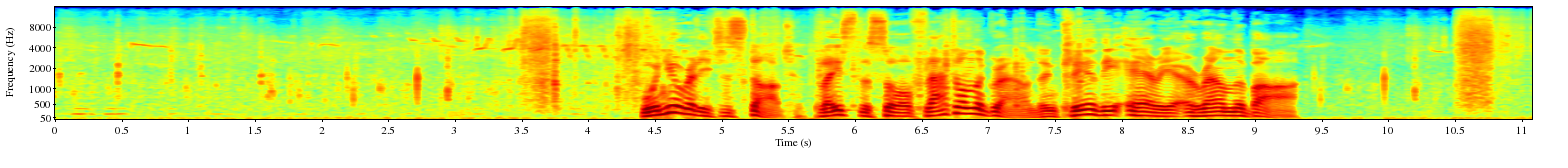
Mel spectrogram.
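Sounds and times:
footsteps in dry leaves: 0.0 - 6.2, 9.8 - 11.0
high bird chirps: 1.7 - 4.6.

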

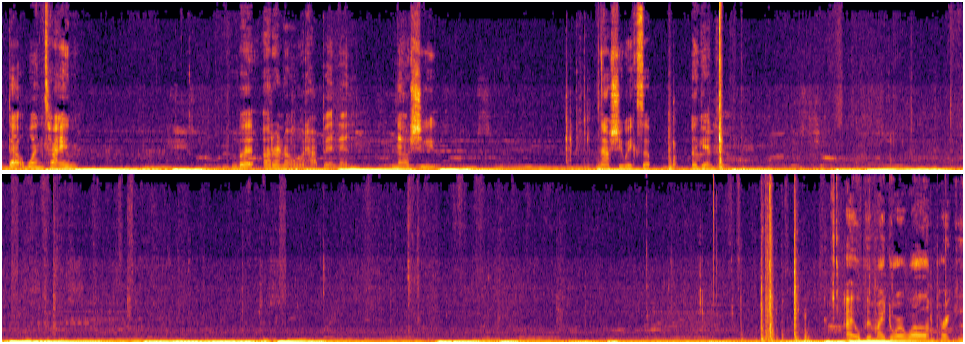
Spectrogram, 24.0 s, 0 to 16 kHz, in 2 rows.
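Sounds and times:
car engine rumbling: 0.0 - 24.0.

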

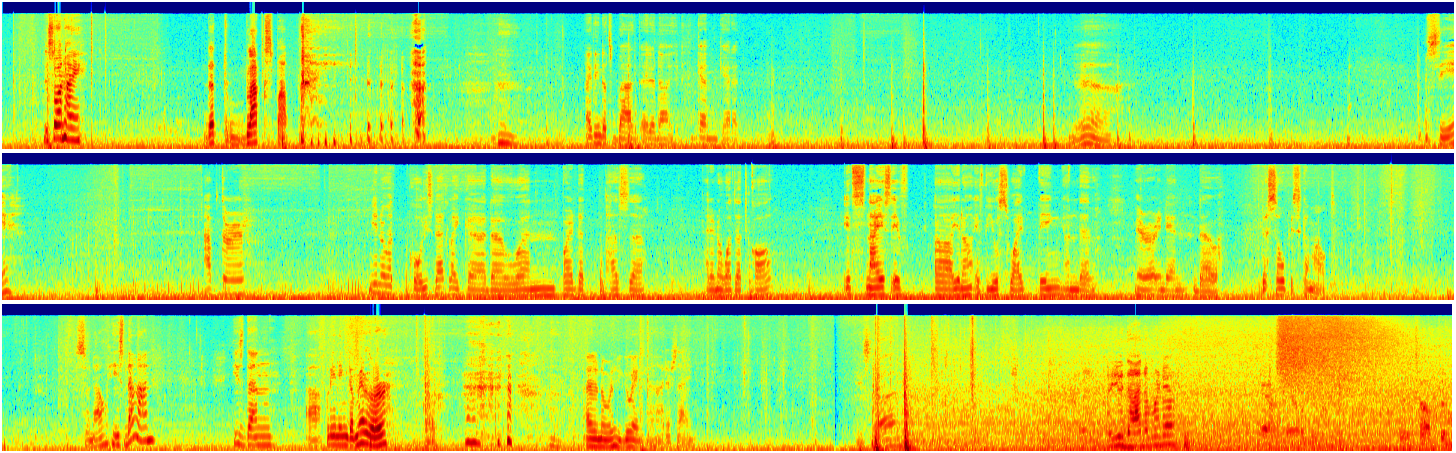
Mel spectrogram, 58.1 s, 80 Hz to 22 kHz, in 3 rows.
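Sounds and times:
diesel truck engine idling: 49.7 - 58.0.

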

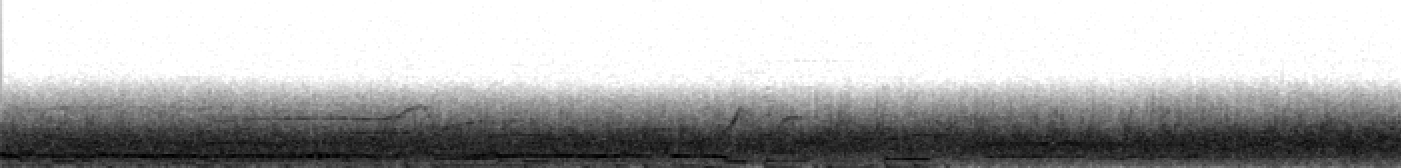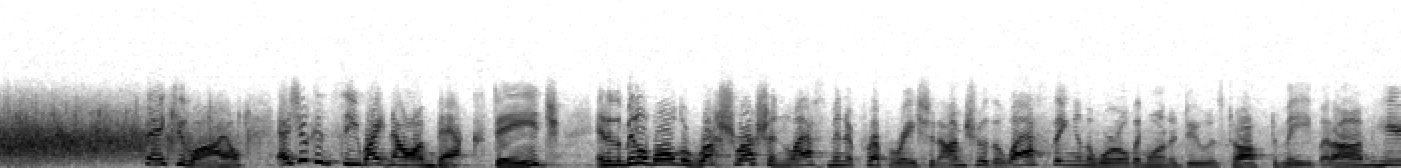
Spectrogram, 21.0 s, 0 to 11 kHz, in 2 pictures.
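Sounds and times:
stage music: 0.0 - 10.9
audience applause: 0.0 - 12.1.

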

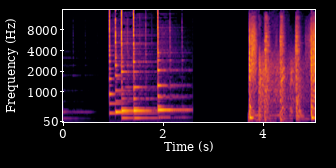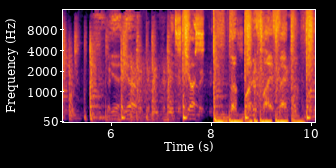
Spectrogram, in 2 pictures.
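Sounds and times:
musical logo jingle: 0.0 - 2.6.

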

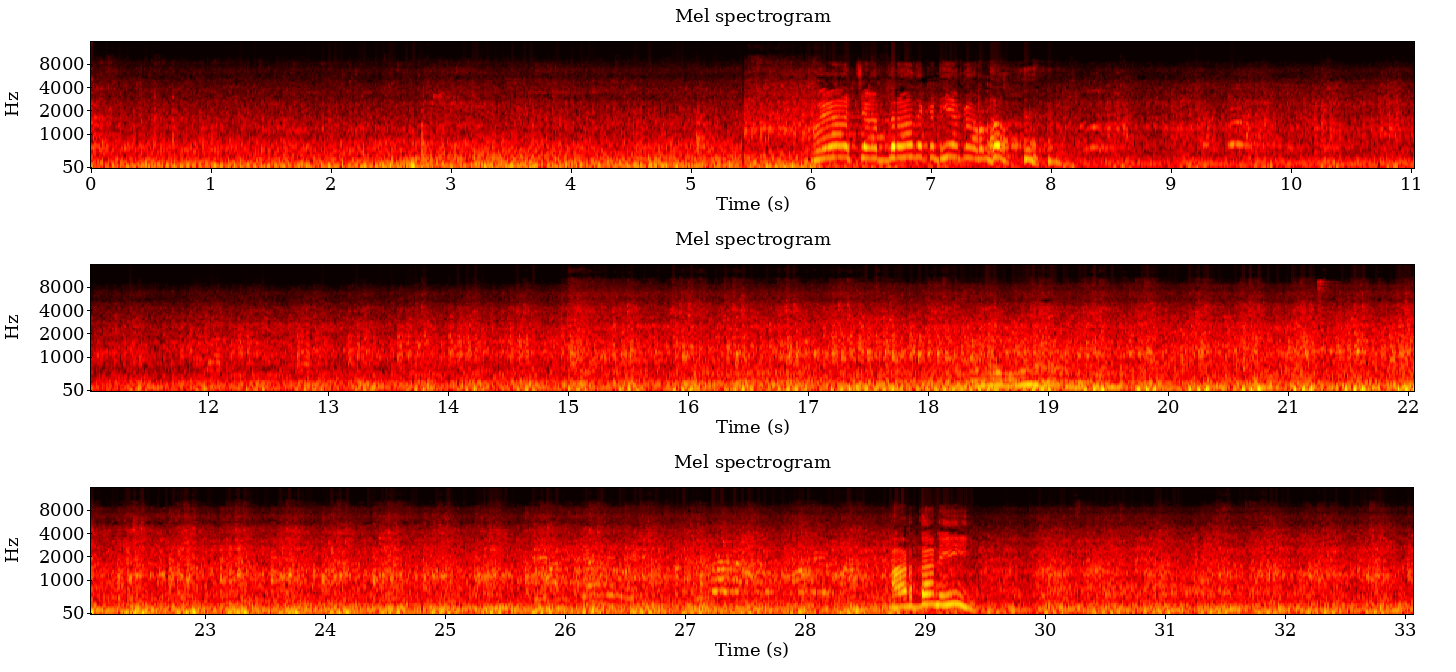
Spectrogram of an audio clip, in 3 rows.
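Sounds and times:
tractor diesel engine running: 0.0 - 33.0.

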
